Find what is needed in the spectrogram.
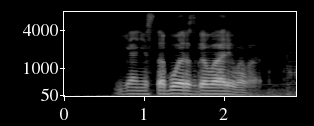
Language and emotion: Russian, angry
